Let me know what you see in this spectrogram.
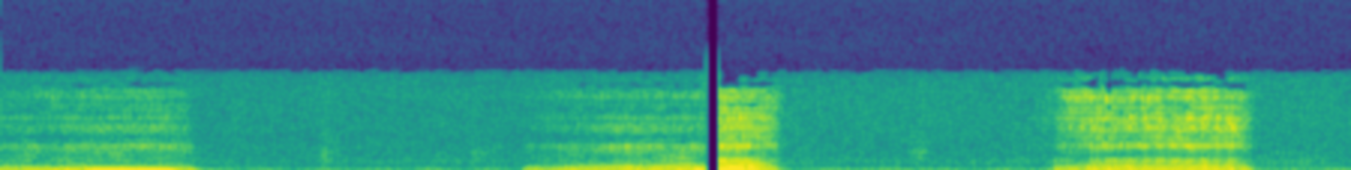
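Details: Overnight sleep snoring recorded by a SnoreLab phone app running beside the bed: loud vibrating snores on breaths in, about three in nine seconds, over steady low room hum.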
